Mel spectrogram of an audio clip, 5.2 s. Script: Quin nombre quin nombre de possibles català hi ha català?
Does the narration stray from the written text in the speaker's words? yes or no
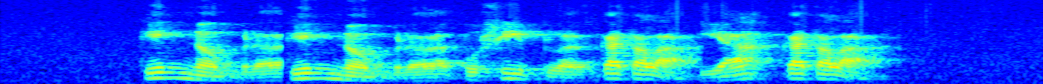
no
